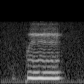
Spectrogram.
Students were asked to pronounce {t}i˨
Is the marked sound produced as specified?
no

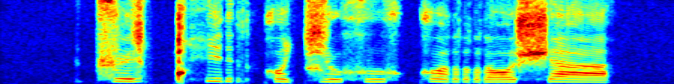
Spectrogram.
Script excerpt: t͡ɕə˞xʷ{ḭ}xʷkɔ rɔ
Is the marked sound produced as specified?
no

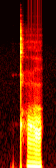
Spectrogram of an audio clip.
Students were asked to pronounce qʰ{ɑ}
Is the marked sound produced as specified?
no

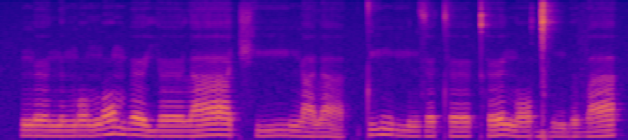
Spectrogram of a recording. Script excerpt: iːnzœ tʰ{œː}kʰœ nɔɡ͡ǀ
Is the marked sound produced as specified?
yes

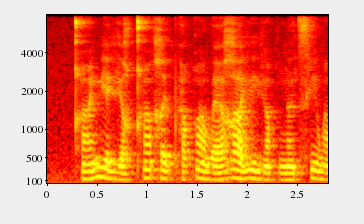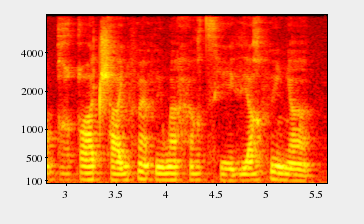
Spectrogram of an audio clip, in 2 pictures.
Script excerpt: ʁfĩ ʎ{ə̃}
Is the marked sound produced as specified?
no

